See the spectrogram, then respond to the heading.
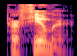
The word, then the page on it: perfumer: British English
